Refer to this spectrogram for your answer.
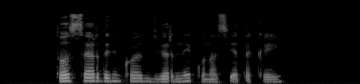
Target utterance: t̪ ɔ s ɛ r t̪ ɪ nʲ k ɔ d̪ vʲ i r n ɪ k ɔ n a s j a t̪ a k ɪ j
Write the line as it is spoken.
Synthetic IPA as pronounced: t̪ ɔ s ɛ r d̪ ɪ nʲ k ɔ d̪ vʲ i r n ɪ k u n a s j ɛ t̪ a k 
